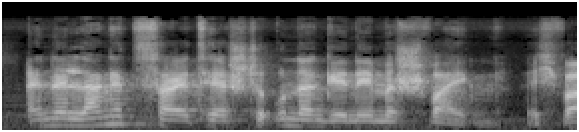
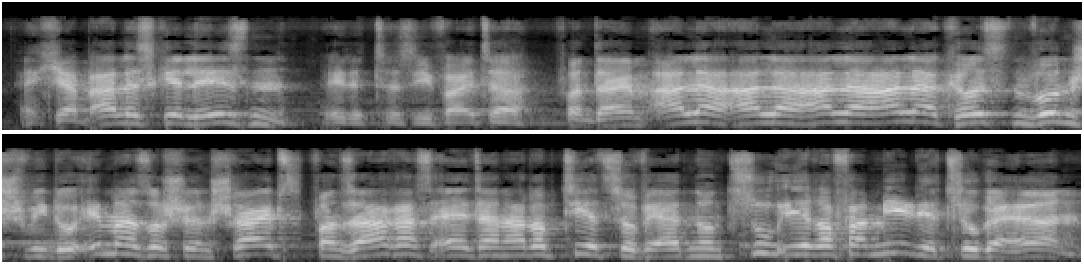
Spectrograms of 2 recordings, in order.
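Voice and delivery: put-on higher, louder spiteful old woman gloating; mocking grandmother; 6 semitones higher, 4 dB louder than usual. Grandmother mocking the girl's diary wish, gloating. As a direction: savour every cruel word.

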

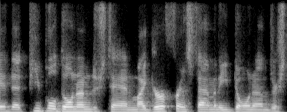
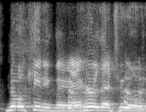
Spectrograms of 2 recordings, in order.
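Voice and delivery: laughing; 9 semitones higher, 4 dB louder than usual. Real, not acted. Laughing after the anal joke.

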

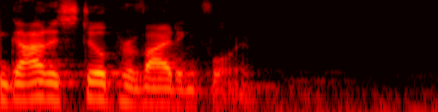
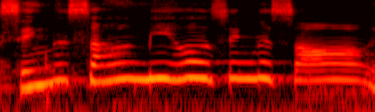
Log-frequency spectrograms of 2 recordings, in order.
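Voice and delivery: high, thin put-on cooing; imitated pleading auntie; coaxing relative; 4 dB quieter than usual. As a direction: coax a shy child in falsetto. Imitates relatives coaxing the shy child.

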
